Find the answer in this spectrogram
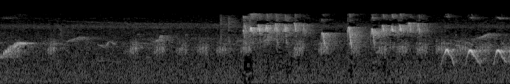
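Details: Forest-dwelling wild white-rumped shama in full song: rising whistles, then a dense burst of high buzzy, chattering notes, ending in three clear descending whistles repeated in quick succession.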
